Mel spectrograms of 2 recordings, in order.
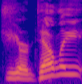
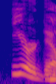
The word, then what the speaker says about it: Ghirardelli: I learned that it's not pronounced Ghirardelli. It's pronounced Ghirardelli.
